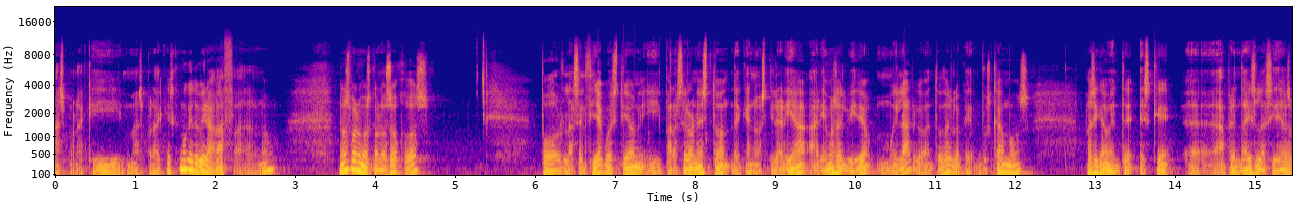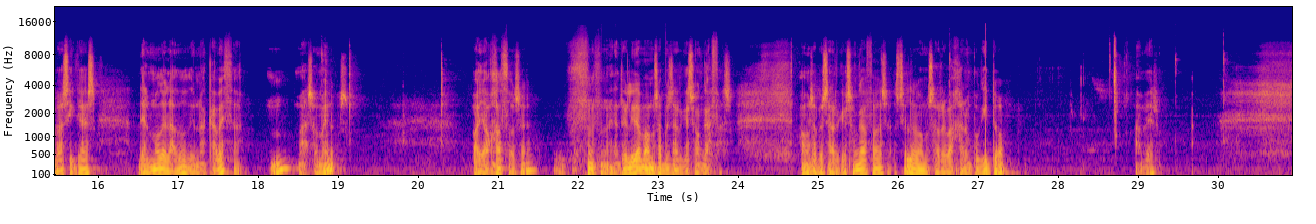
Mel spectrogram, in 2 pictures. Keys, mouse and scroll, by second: 9.2 click, 20.2-23.2 middle drag, 26.9 click, 29.4-30.9 middle drag, 30.6 click.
